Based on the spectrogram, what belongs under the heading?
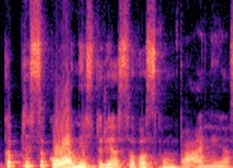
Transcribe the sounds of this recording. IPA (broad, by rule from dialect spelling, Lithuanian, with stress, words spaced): ˈkɐp tɐɪ sɐˈkɐʊ ˈɑːnʲiːs tʊˈrʲeːjoː sɐˈʋɐs kʊmˈpɑːnʲɪjɛs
